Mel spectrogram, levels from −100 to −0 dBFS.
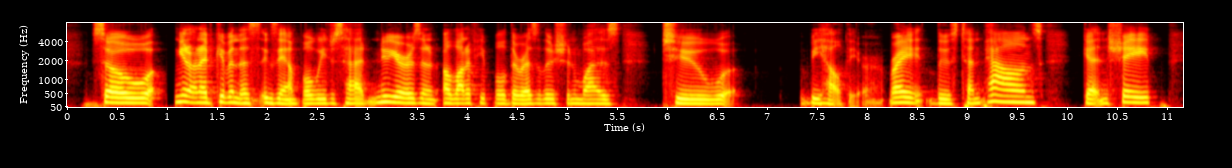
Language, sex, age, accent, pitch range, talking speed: English, female, 30-49, American, 155-185 Hz, 165 wpm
